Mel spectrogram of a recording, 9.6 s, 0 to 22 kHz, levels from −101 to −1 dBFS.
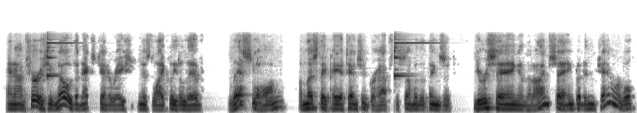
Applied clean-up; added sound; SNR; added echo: classical method spectral subtraction.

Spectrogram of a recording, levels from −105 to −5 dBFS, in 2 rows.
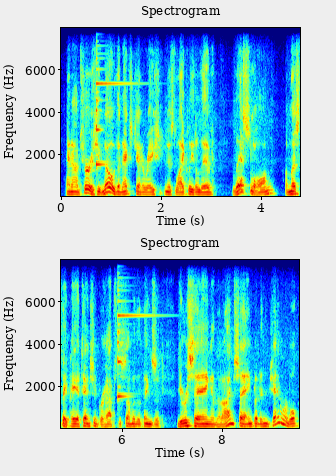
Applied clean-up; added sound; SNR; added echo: none; Tools; 14 dB; none.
